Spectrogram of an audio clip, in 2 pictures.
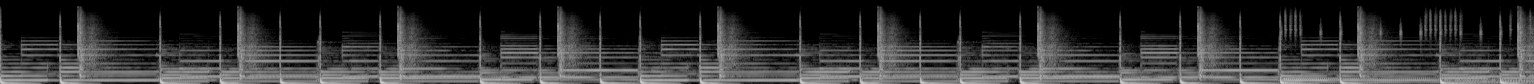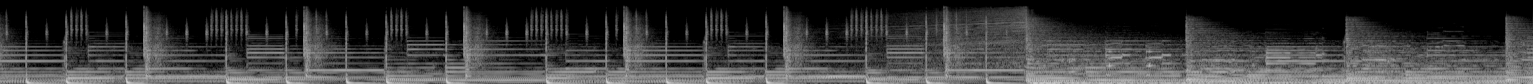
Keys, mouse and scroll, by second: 1.1-3.7 drag, 4.0 middle click, 4.5 click, 6.4-8.6 middle drag, 8.6-9.6 drag, 9.6 scroll down 1, 9.8-10.4 middle drag, 10.4-10.7 scroll up 1, 10.7-11.8 middle drag, 11.8-14.3 drag, 15.0-17.5 drag, 18.5 middle click, 19.1 scroll up 1, 19.5 middle click, 20.4-22.6 drag, 23.9-28.3 middle drag, 28.3-30.4 drag, 30.4-30.6 middle drag.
